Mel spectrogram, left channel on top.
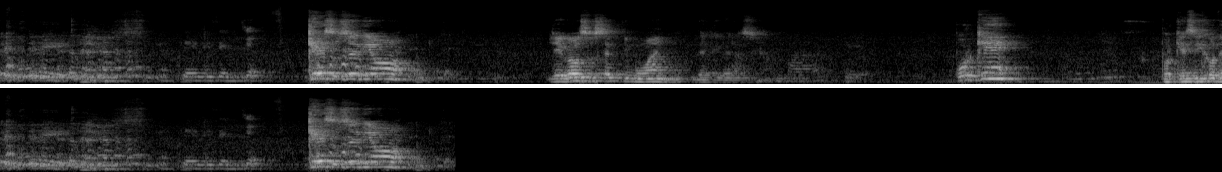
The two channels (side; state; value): right; drops out; at 4.5 s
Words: ¿Qué sucedió? Llegó su séptimo año de liberación. ¿Por qué? Porque es hijo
